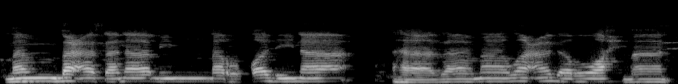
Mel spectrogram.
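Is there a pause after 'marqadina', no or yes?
yes. There is a short pause after marqadina.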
